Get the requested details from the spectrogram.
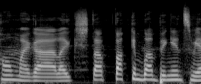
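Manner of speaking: put-on irritated, snapping outburst. Retelling being bumped in a crowd: imitating own irritated outburst. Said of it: "I'm getting irritated".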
